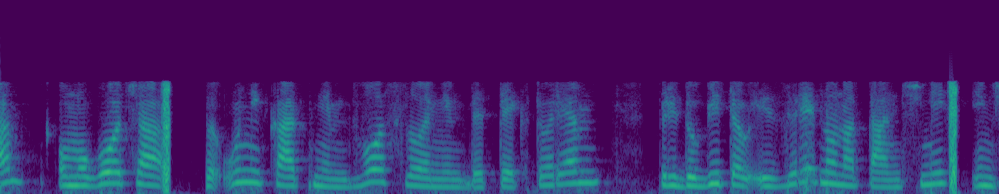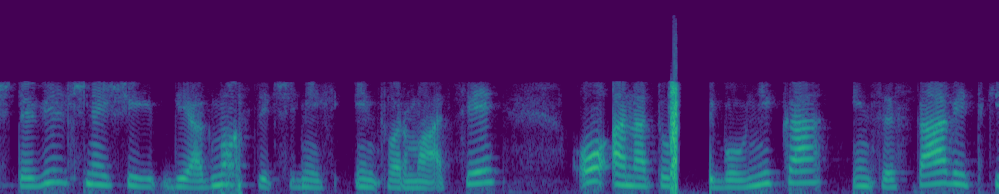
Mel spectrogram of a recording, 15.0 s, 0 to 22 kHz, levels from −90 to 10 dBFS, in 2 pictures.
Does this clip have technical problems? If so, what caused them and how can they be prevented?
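Yes. The speech went through the GSM full-rate codec, which rebuilds the voice from a vocal-tract model driven by a sparse pulse train and drops everything above 4 kHz. Throughout, this leaves a buzzy, gravelly, muffled sound that fits the 13 kbps full-rate mode. Using a wideband codec instead prevents it.

GSM bit errors strike from 5.90 to 6.11 s and from 9.14 to 9.31 s. Corrupted bits scramble the decoder's filter, pitch and gain values, so the voice breaks into squawks, pops and gargling. A stronger radio link or better error protection prevents this.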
